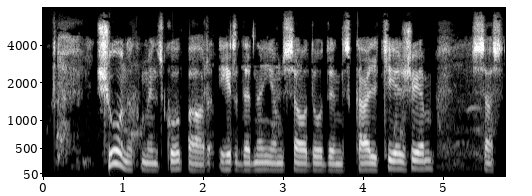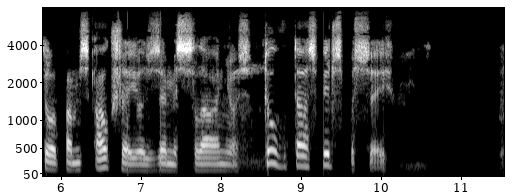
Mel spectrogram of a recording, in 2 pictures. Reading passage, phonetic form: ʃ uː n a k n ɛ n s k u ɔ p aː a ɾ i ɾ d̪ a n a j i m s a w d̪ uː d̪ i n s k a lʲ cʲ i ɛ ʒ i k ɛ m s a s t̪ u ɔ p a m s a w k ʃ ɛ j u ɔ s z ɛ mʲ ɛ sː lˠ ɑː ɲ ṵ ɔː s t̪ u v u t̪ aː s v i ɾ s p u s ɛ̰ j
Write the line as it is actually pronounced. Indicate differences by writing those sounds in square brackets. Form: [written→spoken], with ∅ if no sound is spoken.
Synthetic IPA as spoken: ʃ uː n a k [n→m] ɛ n s k u ɔ p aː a ɾ i ɾ d̪ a n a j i m s a w d̪ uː d̪ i n s k a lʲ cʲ i ɛ ʒ i [k→∅] ɛ m s a s t̪ u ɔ p a m s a w k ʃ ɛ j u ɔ s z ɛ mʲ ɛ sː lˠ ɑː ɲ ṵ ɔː s t̪ u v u t̪ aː s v i ɾ s p u s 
